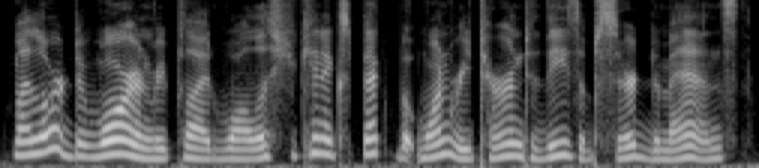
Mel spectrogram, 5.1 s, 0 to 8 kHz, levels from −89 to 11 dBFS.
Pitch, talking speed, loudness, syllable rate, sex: 205 Hz, 190 wpm, -18 LUFS, 5.7 syllables/s, female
